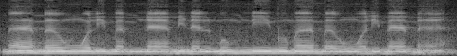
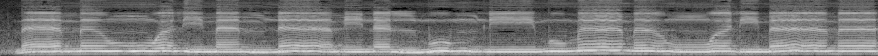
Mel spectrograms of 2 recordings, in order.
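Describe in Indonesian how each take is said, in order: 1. Dibaca dengan cepat dan hampir tanpa irama. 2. Dibaca dengan tempo sedang dan sedikit irama. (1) "Dia laju je" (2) "an masih ada irama sikit lagi"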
